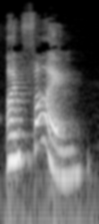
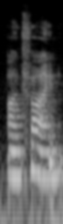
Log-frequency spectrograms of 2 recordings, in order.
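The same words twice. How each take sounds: First: The voice projects energy outward, open and full. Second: The voice is held back, contained and closed. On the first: The feeling is shared openly. The speaker calls it right. "I'm throwing it out there" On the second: The speaker is protecting themselves. The speaker calls it wrong. "where I'm holding it in"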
